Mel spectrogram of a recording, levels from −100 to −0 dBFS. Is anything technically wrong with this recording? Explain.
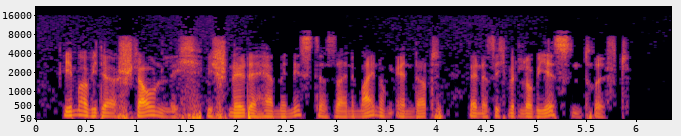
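Yes. Throughout the speech, overdone noise removal: a noise reduction set too strong drops bands near its noise estimate, leaving near-silent twinkling gaps and a background broken into warbling specks.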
